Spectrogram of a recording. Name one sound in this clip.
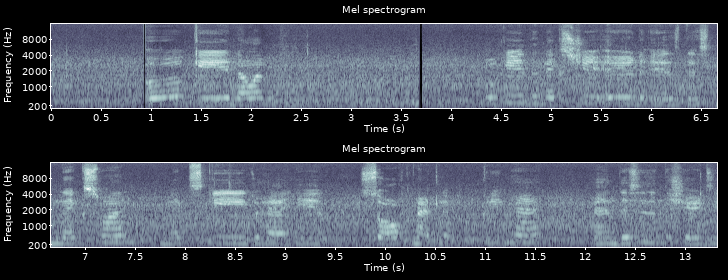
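A young woman talks calmly and brightly, close to the microphone.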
